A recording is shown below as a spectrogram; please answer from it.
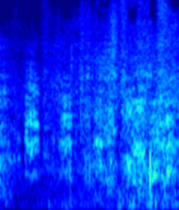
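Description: A nearby dog pants in short rapid breaths and lets out thin, whiny whimpers, fairly loud and unbroken by speech.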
